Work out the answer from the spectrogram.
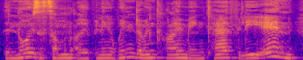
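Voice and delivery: ordinary delivery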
